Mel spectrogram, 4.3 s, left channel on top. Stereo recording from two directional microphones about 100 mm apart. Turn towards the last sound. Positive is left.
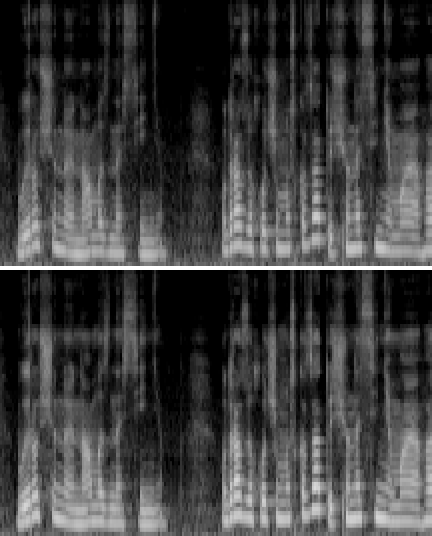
turn(degrees=-35)  # may be behind; listen again after turning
